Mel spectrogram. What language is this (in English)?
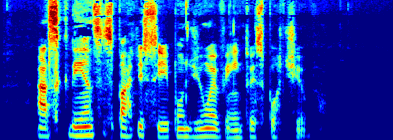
Portuguese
